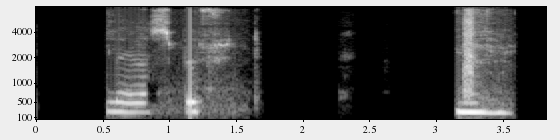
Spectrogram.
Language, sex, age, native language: Icelandic, female, 8, Icelandic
